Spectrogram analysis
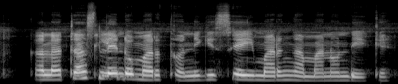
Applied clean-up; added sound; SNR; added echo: none; none; none; none.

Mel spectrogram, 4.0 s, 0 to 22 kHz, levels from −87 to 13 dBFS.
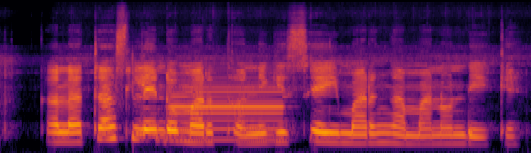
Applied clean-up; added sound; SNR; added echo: none; Wind instrument, woodwind instrument; 6 dB; none.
